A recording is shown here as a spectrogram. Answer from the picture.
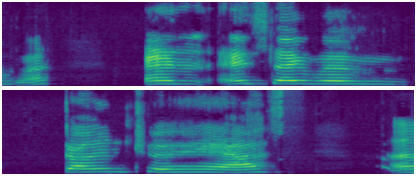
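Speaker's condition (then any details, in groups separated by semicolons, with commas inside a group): Cerebral palsy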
